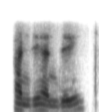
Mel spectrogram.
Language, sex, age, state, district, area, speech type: Punjabi, male, 18-30, Punjab, Fatehgarh Sahib, rural, conversation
